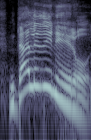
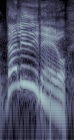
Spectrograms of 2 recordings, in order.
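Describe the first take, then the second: First: Said in the usual way. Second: "dale dinero" repeated higher, pushing "dale"; dale raised higher. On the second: Shown as a demonstration. Preacher to congregation, pushes "dale" higher on the echo. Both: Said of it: "repeated for emphasis".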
